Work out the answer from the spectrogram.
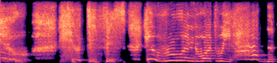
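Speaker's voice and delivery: high, anguished troll outburst; full of anger. Acted. Enraged troll exposed before everyone, high furious cry. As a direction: hurl the accusation, pitch shooting way up. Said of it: "her face full of anger".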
